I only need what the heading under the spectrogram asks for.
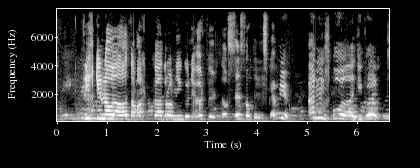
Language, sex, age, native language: Icelandic, other, 18-19, Icelandic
